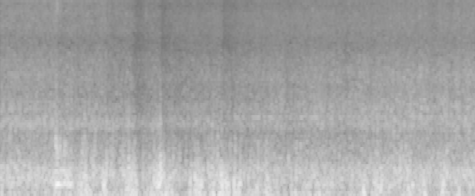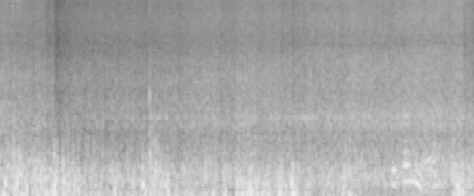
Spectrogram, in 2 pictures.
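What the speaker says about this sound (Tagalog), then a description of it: "Malakas daw yung hangin." Strong typhoon wind of Typhoon Ragasa in Hong Kong roars steadily and loudly throughout, a dense continuous rush with gusty buffeting on the microphone and no clear pauses.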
